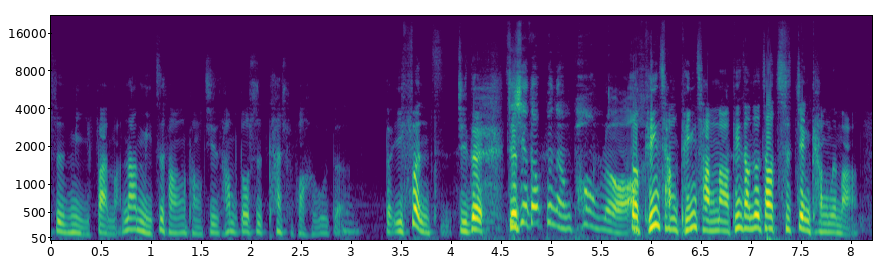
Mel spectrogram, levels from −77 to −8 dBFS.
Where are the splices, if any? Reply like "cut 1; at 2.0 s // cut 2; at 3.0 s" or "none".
cut 1; at 4.1 s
